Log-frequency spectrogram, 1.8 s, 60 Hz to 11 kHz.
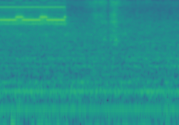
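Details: ALR PowerFlex 386 PC motherboard: one short, high warbling beep under a second long, then only faint fan hum, repeatably; failing power-on self-test, with the 8042 pulled and joints resoldered making no difference. Cause unknown.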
